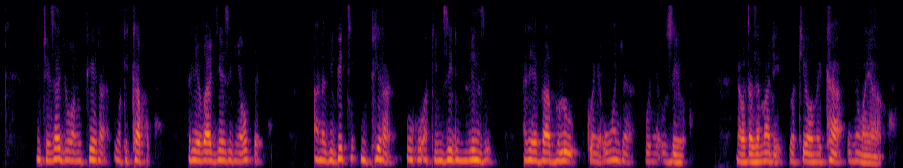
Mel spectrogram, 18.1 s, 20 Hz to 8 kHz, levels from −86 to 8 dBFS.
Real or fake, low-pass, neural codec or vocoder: fake; 7.2 kHz; codec, 16 kHz, 4 kbps, FreqCodec, smaller model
